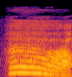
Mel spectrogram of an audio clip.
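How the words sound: The 'ah' sounds startled and surprised. It releases surprise. "of surprise"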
